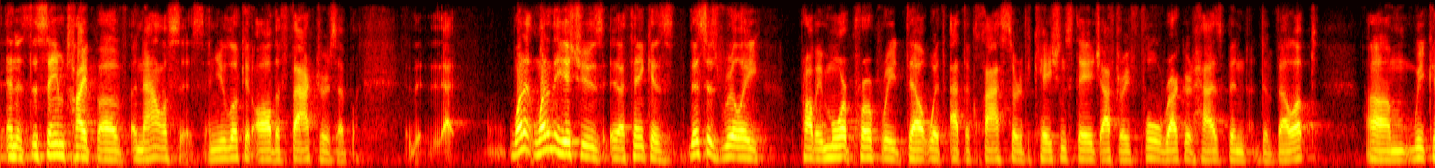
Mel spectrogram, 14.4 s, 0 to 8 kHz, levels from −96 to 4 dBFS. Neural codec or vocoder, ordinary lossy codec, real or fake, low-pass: none; Opus, 32 kbps; real; 7.2 kHz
